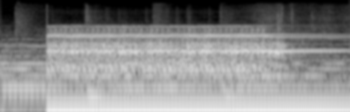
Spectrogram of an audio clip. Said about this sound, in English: But then, the phone rang.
